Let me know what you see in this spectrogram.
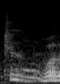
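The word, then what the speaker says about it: tub (טוב): T-O-O-B, tub. That's the pronunciation.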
